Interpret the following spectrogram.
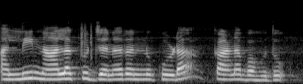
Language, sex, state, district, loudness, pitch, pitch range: Kannada, female, Karnataka, Bangalore, -15 LUFS, 235 Hz, 230-255 Hz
